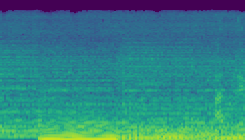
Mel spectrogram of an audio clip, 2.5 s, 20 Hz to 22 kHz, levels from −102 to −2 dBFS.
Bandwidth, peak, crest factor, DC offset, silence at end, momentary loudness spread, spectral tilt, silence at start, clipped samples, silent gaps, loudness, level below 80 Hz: 13.5 kHz; -4 dBFS; 12 dB; under 0.1%; 0 s; 5 LU; -7.5 dB/octave; 0 s; under 0.1%; none; -17 LUFS; -16 dBFS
